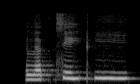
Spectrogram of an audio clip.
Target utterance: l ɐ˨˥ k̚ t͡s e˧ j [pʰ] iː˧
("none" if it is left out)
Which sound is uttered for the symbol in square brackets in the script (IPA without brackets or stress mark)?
pʰ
